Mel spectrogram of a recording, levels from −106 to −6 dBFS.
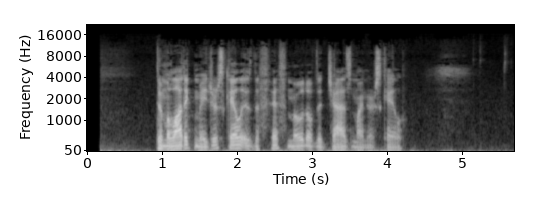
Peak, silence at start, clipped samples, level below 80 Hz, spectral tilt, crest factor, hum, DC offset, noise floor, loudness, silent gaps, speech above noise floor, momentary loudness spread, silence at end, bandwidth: -8 dBFS; 0.15 s; under 0.1%; -50 dBFS; -4.5 dB/octave; 24 dB; none; under 0.1%; -62 dBFS; -29 LUFS; none; 33 dB; 10 LU; 0.8 s; 13 kHz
